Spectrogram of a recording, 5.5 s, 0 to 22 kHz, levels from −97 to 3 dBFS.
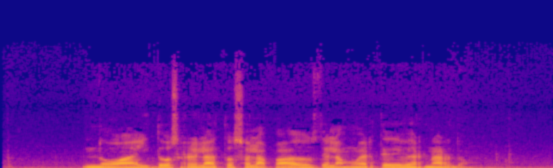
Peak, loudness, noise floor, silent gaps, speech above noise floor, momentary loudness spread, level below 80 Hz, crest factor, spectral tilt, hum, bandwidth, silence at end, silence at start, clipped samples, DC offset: -6 dBFS; -21 LUFS; -47 dBFS; none; 27 dB; 5 LU; -40 dBFS; 16 dB; -7.5 dB/octave; none; 13 kHz; 0.4 s; 0.05 s; under 0.1%; under 0.1%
